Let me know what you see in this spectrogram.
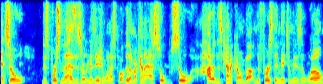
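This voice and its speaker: On a very clean recording with a silent background, a man with an American accent speaks at a very fast pace and high pitch, with ordinary pitch variation. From US Virgin Islands. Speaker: podcast co-host. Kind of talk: casual interview conversation.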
